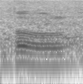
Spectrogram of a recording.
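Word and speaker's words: Boulle: type of furniture is called I know it's Bill Furniture but we don't know how to spell it or what variation of spelling you get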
